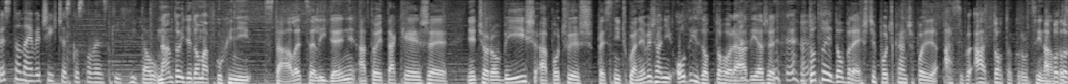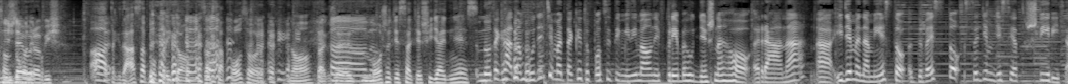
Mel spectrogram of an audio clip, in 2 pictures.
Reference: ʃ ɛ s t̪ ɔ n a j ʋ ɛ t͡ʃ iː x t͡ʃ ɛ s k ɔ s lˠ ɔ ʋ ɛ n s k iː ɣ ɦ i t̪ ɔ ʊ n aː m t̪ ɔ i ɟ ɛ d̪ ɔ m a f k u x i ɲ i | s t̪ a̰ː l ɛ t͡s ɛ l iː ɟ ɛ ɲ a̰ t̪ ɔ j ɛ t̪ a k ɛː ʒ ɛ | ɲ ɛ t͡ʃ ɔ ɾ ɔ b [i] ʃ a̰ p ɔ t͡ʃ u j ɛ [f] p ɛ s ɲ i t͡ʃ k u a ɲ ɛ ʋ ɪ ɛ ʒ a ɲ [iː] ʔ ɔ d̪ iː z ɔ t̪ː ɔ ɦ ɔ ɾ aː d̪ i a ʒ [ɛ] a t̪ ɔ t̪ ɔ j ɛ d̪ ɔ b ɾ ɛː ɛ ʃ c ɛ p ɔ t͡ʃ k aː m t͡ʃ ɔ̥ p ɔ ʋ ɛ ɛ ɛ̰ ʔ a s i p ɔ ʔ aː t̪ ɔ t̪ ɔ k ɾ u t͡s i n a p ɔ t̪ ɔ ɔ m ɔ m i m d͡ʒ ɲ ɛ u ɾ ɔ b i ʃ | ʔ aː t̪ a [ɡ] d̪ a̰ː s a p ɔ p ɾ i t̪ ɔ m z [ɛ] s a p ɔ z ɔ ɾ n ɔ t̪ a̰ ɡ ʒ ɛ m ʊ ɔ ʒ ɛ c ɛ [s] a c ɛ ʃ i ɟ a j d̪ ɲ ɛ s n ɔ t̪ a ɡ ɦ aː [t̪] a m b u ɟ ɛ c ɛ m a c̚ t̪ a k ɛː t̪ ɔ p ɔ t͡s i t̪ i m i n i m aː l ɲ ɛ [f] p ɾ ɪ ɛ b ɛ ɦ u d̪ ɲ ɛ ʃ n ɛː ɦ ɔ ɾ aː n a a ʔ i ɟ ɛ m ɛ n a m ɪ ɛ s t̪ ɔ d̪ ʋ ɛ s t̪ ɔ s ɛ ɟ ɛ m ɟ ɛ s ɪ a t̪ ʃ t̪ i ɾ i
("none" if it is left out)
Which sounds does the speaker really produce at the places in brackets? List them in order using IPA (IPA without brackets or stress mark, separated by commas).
iː, ʃ, i, ɛ, ɡ, a, s, t̪, f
